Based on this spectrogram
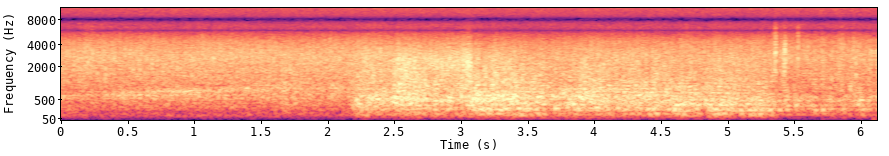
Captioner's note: wind howling; thunder claps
